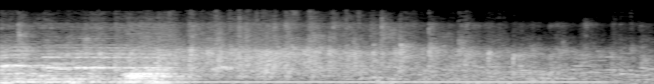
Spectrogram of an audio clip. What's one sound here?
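A crowd claps.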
